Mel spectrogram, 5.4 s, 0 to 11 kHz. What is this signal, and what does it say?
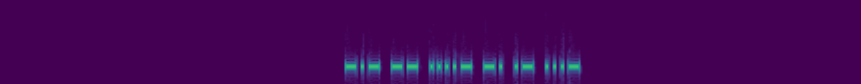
Morse code, heard as a keyed tone, about 52 wpm, 700 Hz. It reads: KM4NAV
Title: USA Call Signs - 6 Characters - Repeated 3x - 50wpm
